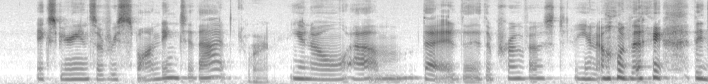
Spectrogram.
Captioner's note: laughs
